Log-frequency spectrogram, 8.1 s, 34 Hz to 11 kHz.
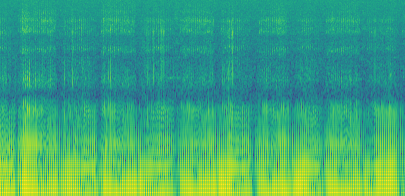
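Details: Domestic cat giving a steady low purr close to the microphone, rhythmic rumbling phases separated by brief breaks about every 1.5 seconds, with light rustles in between.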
